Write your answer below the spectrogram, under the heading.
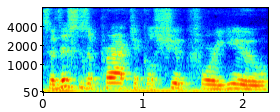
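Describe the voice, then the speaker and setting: Speech comes fairly slowly in a somewhat breathy voice. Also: man. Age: 60s. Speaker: shooting hobbyist channel host. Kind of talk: narrated video commentary. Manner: halting with many fillers.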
